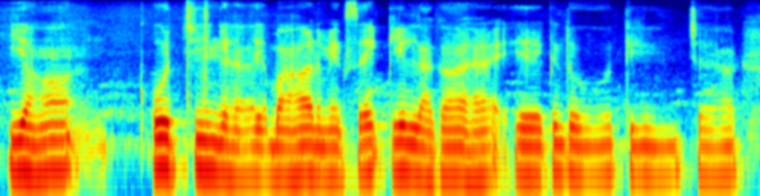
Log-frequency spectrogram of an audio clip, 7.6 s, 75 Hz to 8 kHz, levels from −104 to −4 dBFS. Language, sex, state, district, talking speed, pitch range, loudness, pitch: Maithili, male, Bihar, Madhepura, 105 wpm, 120-140 Hz, -20 LUFS, 125 Hz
